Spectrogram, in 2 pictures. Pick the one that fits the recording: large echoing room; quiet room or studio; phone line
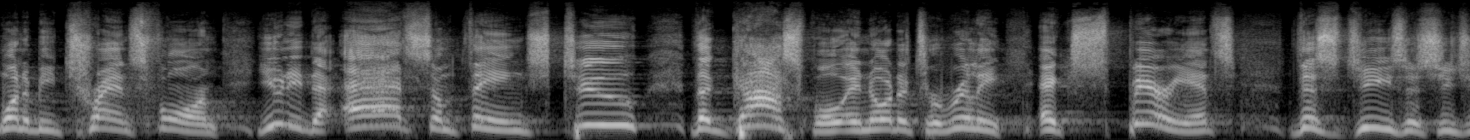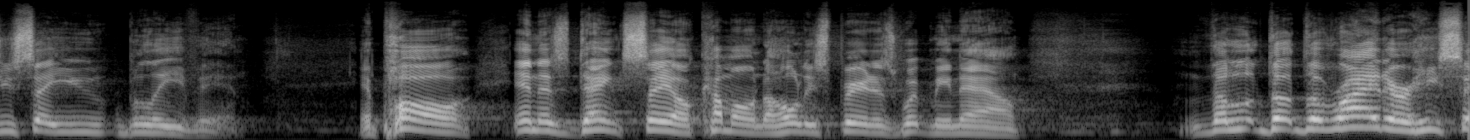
large echoing room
